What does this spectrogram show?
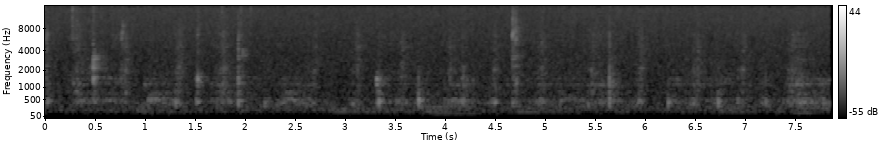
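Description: Near silence with faint, irregular wet mouth clicks of someone chewing a raw chili pepper.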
